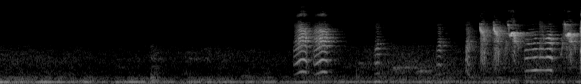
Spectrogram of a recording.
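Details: Pet male zebra finch with a clarinet-style song; after quiet hum, nasal harmonic notes burst out near three seconds, then a denser run of buzzy stacked notes at the end.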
